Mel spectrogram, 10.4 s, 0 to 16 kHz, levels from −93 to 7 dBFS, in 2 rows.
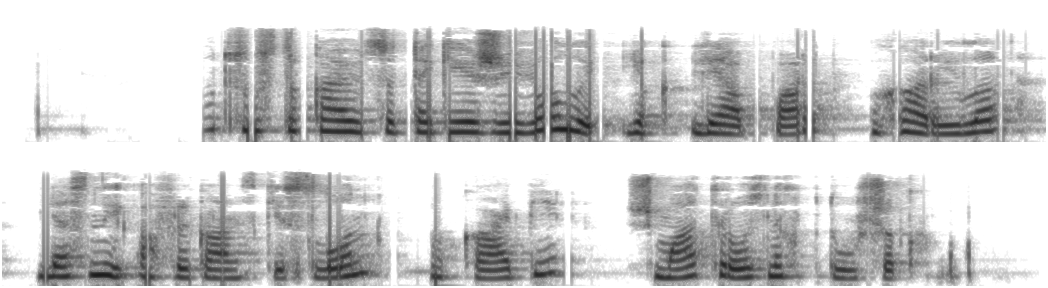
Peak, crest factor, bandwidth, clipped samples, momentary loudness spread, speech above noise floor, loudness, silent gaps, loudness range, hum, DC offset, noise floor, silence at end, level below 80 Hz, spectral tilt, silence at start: -2 dBFS; 16 dB; 8 kHz; under 0.1%; 11 LU; 40 dB; -17 LUFS; none; 3 LU; none; under 0.1%; -56 dBFS; 0.65 s; -50 dBFS; -4.5 dB/octave; 1 s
